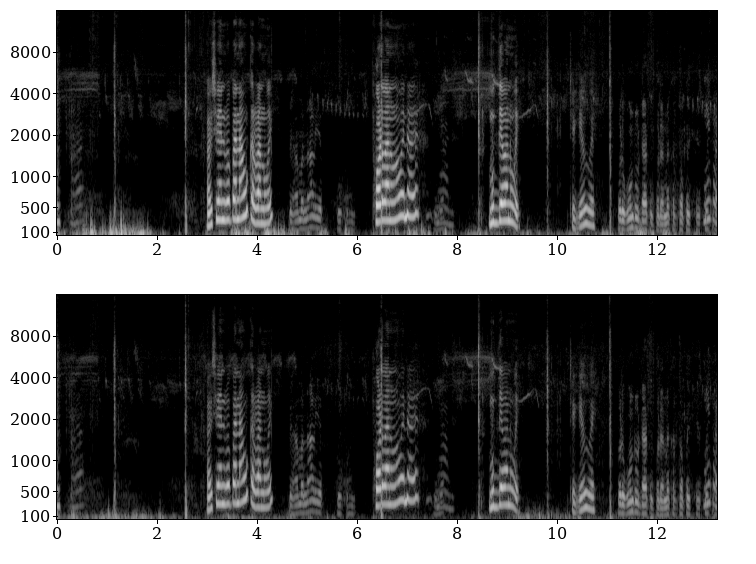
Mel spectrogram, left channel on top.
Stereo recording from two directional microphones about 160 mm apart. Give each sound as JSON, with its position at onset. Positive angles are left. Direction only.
{"t": 3.0, "sound": "speech", "side_deg": 25}
{"t": 4.7, "sound": "speech", "side_deg": 0}
{"t": 6.3, "sound": "speech", "side_deg": 25}
{"t": 7.6, "sound": "bird", "side_deg": 55}
{"t": 8.6, "sound": "speech", "side_deg": 30}
{"t": 10.2, "sound": "speech", "side_deg": 10}
{"t": 12.9, "sound": "speech", "side_deg": 55}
